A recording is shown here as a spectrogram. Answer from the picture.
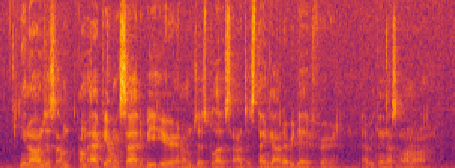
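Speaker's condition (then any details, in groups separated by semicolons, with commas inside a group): No condition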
